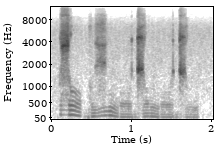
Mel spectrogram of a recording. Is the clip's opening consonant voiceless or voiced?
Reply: voiced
